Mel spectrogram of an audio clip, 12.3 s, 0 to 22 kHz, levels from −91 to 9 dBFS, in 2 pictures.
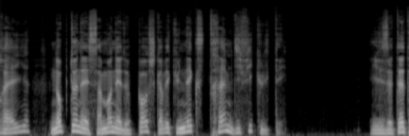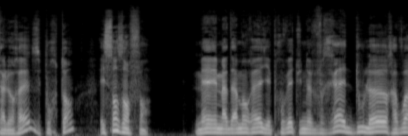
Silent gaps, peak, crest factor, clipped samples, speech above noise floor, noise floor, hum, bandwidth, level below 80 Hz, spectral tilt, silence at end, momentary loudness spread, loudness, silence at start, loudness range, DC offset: none; -8 dBFS; 20 dB; under 0.1%; 44 dB; -71 dBFS; none; 16 kHz; -56 dBFS; -6 dB/octave; 0 s; 12 LU; -28 LUFS; 0 s; 5 LU; under 0.1%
